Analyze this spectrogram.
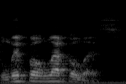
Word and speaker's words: Lippolis: name uh that's correct it is lippolis yep okay good yeah just make sure we're on the P it's a p it's all P's lippolis I thought you were just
